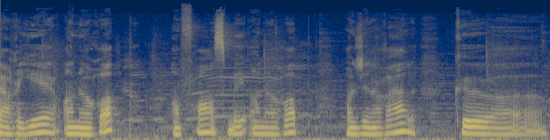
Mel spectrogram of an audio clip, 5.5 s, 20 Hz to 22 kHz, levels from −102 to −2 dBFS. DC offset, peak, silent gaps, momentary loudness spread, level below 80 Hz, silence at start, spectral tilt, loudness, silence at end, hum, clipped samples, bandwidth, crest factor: under 0.1%; -14 dBFS; none; 13 LU; -48 dBFS; 0 s; -6.5 dB/octave; -30 LUFS; 0 s; none; under 0.1%; 17 kHz; 16 dB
